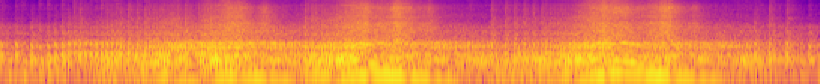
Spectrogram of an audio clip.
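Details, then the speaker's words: Two-stroke scooter, cold start with the manual choke lever applied after showing a failed start without working choke: fires right up, revs rise and fall cleanly without stumbling; normal cold start on choke. "all right now let's go ahead open the choke lever much easier Starts Now straight"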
